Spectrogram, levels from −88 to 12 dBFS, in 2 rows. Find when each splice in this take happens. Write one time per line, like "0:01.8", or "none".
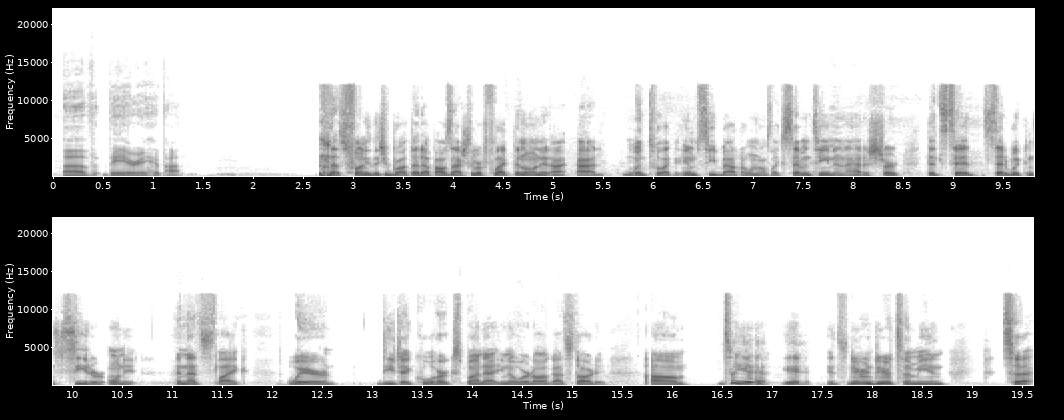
none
